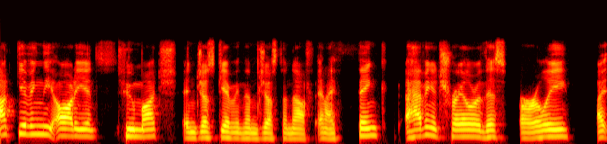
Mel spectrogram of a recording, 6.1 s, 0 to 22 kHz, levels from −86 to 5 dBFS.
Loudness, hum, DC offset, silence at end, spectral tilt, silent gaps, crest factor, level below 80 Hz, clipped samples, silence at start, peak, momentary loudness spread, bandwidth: -20 LUFS; none; under 0.1%; 0 s; -5 dB/octave; none; 18 dB; -66 dBFS; under 0.1%; 0 s; -2 dBFS; 9 LU; 8.2 kHz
